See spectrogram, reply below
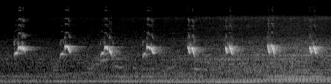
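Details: Contest-kept greater green leafbird in its plain, monotonous daily voice, eight evenly spaced scratchy squawks roughly every 0.4 seconds, each note short and similar, with a quiet low drone underneath.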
